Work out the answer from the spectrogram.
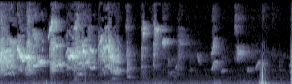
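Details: Rusty-collared seedeater giving a quick run of high, chattering notes for about two seconds, followed by sparse single chips and a sharp click near the end.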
